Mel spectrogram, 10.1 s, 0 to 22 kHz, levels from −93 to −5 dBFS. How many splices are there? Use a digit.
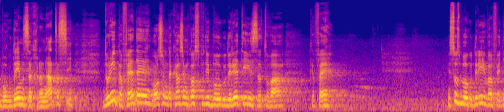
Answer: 1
